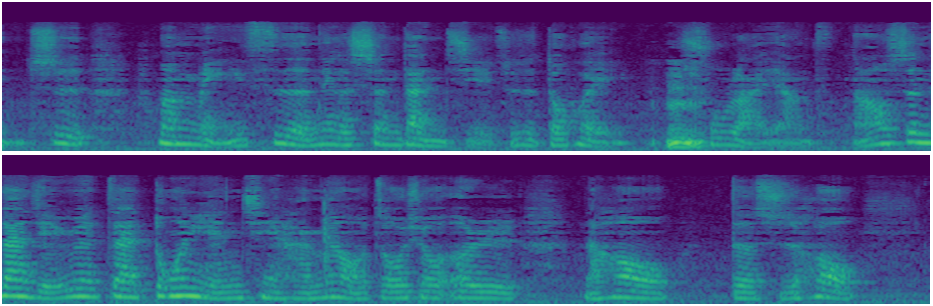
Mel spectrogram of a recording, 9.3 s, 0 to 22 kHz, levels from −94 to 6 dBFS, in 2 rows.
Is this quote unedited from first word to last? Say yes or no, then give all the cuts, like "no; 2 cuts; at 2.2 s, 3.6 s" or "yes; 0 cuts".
yes; 0 cuts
